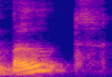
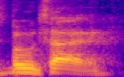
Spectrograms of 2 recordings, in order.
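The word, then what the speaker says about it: Boutte: Is it Kan Boot? It's Bouty.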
